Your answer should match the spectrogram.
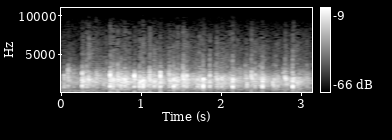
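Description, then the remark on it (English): An audience claps steadily, many hands forming a dense patter of sharp slaps that holds at an even, moderate level throughout, with no one speaking. “Amen. You can clap for that.”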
